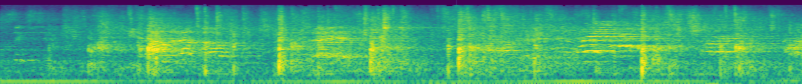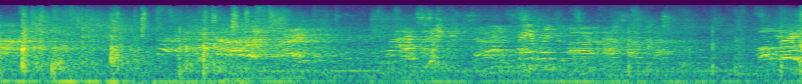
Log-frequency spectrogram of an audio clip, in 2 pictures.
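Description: Young women talk and call out across the courts.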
